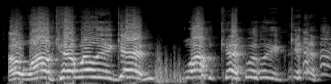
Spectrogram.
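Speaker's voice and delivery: excited shout of recognition. Real, not acted. Cohost spots the wrestler again.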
